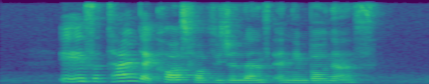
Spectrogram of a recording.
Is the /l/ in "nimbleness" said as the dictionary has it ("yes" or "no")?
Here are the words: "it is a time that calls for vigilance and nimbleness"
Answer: no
